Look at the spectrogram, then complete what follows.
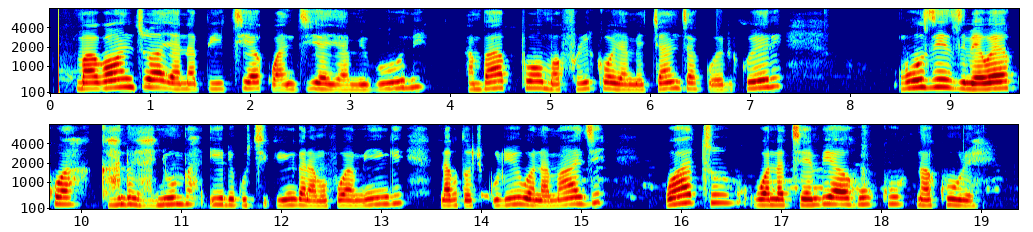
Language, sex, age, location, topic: Swahili, female, 25-35, Kisii, health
